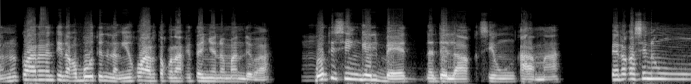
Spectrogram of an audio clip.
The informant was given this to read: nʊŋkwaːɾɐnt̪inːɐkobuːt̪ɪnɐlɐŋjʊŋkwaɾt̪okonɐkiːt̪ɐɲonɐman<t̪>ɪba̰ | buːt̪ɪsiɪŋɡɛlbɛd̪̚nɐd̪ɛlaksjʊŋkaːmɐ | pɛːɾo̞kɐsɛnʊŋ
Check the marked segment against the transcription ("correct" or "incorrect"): incorrect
